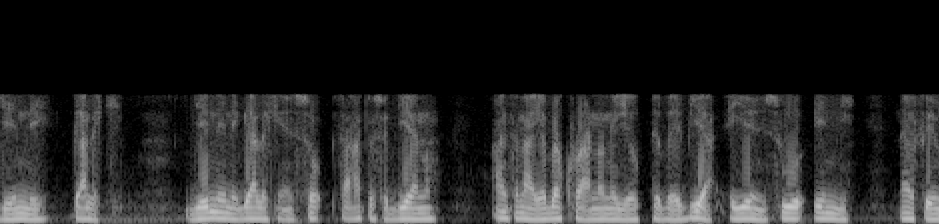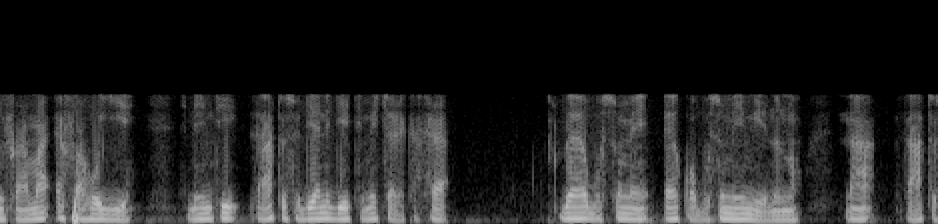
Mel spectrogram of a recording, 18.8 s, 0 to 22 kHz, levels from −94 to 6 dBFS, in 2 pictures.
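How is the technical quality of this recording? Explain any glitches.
The speech comes through a telephone-band channel, with G.711 A-law coding cutting everything above 4 kHz, and it has four brief glitches.

Packet loss with last packet repeated hits at 3.66, 5.96, 9.12 and 15.36 s. Each time about 20 ms of audio went missing, which fits a single lost packet, and the receiver replayed the previous chunk to fill the gap. That replay seldom lines up with the pitch, and each one comes through as a small blip.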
